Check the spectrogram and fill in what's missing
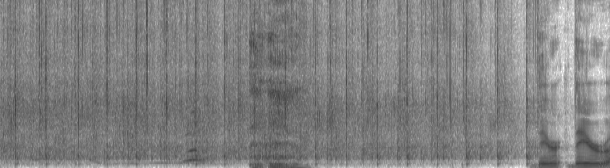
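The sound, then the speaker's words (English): An audience in Glenwood Springs bursts into steady, sustained applause for two pastors, a dense wash of many hands clapping at once, with a few voices rising briefly over the noise near the end. “I think you ought to give them a big round of applause for their good.”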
